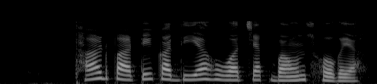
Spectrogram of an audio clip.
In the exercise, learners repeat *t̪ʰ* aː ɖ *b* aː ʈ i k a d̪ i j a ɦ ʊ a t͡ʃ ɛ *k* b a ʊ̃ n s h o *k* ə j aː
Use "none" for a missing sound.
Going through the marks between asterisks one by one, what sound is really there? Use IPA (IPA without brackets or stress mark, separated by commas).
t̪ʰ, p, k, ɡ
